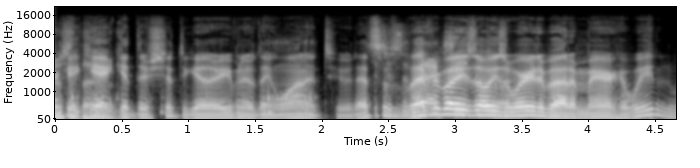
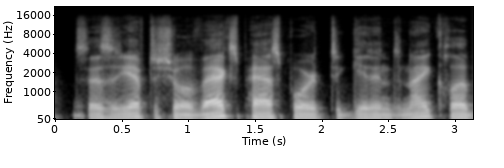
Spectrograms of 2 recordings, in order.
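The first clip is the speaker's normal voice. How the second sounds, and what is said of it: Put-on Scottish accent. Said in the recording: “that's my Scottish accent.”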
